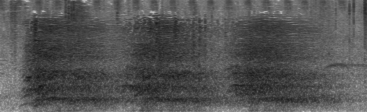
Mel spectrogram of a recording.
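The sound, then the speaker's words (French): A gathered crowd shouts a rallying cry, likened to a stag's bellow, in three loud, sustained surges, each swelling and fading into the next. The massed voices blend into a roaring chant. “Un peu plus loin, un attroupement de divers spécimens et un cri de ralliement semblable au brame du cerf.”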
